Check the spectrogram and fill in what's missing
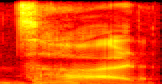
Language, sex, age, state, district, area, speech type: Marathi, male, 18-30, Maharashtra, Gadchiroli, rural, read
